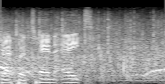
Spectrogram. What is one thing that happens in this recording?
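A small crowd claps in a large echoing hall.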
